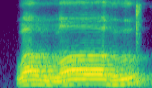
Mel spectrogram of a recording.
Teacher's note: Allahnya dibaca tebal karena harakatkan di depannya fathah. Lam fathah berdiri mad thobii.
